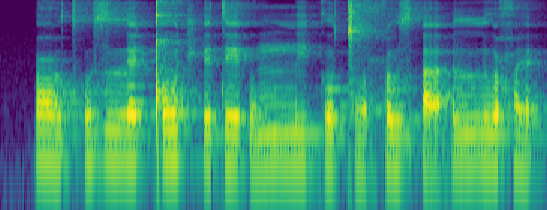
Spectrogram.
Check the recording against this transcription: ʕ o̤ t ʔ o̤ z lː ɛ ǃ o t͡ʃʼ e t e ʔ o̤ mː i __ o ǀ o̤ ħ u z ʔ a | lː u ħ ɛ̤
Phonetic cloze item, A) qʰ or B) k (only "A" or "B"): B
